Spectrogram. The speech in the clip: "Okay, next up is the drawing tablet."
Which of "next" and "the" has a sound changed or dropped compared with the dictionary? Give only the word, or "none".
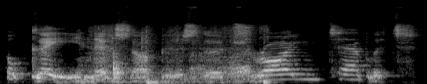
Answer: next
